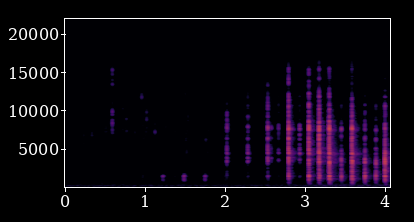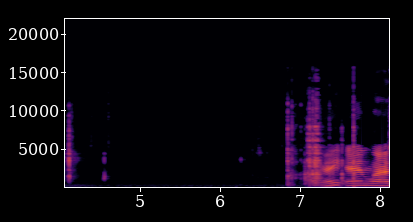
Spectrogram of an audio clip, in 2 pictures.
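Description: A quick run of light clicks and clinks for about two seconds, from hands working a cotton swab over a plastic Petri dish of agar. A voice starts near the end.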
